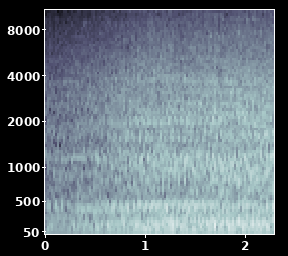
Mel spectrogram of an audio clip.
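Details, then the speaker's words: Engine running smoothly with throttle applied, even low hum and no chain slap; at idle a rod-knock-like noise came from timing chain slack due to a weak tensioner, replacement tensioner ordered. "and now the noise is gone just like that"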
